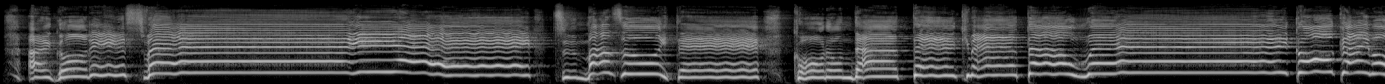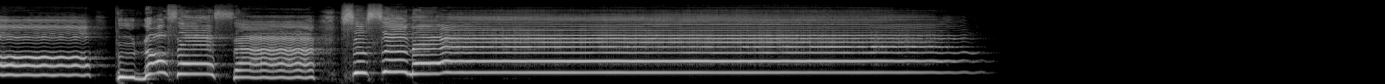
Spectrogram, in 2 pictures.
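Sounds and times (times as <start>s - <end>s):
vocal: 0.0s - 23.8s.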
